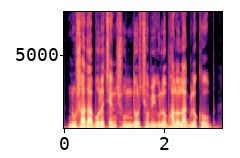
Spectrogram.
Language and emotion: Bengali, neutral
